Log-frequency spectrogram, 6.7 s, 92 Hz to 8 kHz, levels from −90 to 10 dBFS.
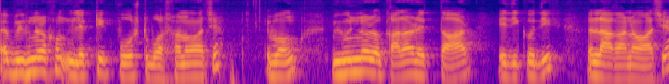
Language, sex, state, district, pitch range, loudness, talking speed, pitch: Bengali, male, Odisha, Nuapada, 135-165 Hz, -17 LUFS, 145 wpm, 145 Hz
